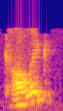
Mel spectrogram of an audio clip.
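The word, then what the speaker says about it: Kaulig: Well, you know, certainly calling racing, how do you spell that? K-A-U-L, colleague? Did I say that right? Colleague racing? Yeah, okay.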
